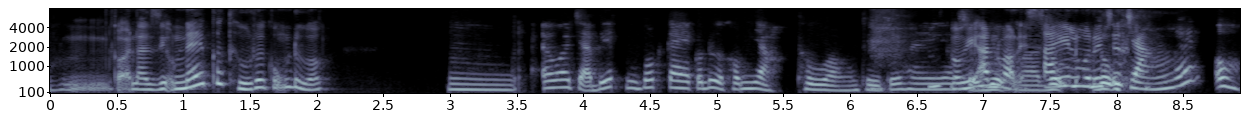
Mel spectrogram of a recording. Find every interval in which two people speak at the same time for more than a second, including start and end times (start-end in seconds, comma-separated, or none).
6.6-8.0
